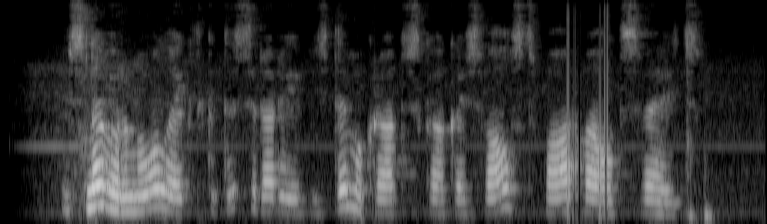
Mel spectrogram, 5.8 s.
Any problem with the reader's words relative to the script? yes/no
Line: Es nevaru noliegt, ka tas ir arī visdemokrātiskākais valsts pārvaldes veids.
no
